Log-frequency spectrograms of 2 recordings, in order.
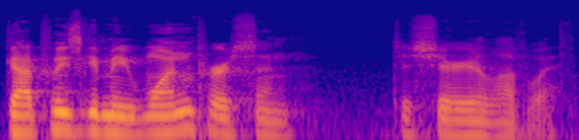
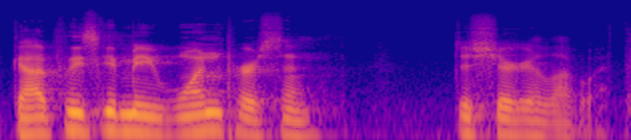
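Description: First: Each word placed slowly, stress on please; slow deliberate prayer. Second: Each word placed slowly, stress on give; slow deliberate prayer. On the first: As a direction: speak it like a dictation, please lifted. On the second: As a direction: repeat it calmly, give lifted. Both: Shown as a demonstration. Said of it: "I'll say it one more time".

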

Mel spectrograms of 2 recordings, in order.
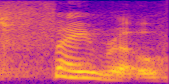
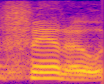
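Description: First: Pharaoh said slowly as FAY-roh with a long ay; Texan pronunciation. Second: Pharaoh said as FEH-roh with a short e and a tapped r; correct pronunciation. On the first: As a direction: Pharaoh drawn out as FAY-roh, Texas style. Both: Retold or imitated. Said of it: "I'm like".

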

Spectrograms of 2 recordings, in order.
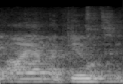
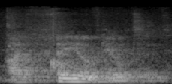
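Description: First: Said in the usual way. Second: "I feel guilty" with "feel" weighted; right phrasing. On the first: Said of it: "You never say". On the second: Shown as a demonstration. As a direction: stress on feel. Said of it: "What do you say?".

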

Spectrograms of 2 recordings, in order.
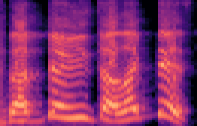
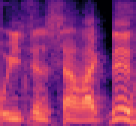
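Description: First: High, slowed-down silly boss voice; made-up caricature, pitched high and slow; Jim Herd. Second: Said in the usual way. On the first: Shown as a demonstration. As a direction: put on a goofy high voice, drawn out. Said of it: "That's my impersonation of Jim Herd". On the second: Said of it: "I don't even know what Jim Herd sounds like".

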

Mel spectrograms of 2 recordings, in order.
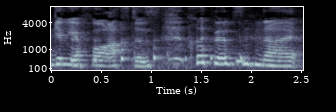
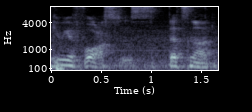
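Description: First: Put-on Boston accent again, laughing. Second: Put-on Boston accent, not Australian; failed Aussie, pure Boston. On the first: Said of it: "not an Australian accent". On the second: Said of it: "definitely a Boston accent".

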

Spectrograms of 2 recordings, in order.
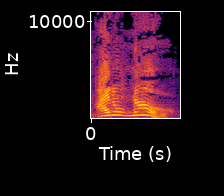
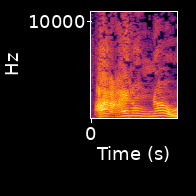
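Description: First: High, exaggerated shrug of a voice; playful high I-don't-know; mock bewildered. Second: Said in the usual way. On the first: Real, not acted. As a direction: toss it up high like a helpless shrug. Repeats the phrase, pitched up.

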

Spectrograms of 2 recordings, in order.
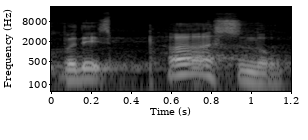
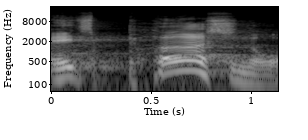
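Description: First: Said in the usual way. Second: "personal" said loud and punched; stress on personal. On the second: Shown as a demonstration. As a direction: hit the word "personal" hard.

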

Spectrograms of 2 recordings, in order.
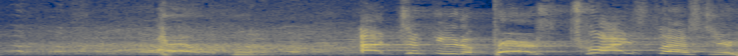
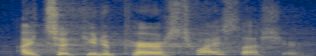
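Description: First: Much higher, slow, laughing mock yell. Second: Said in the usual way. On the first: Imitating the husband yelling back at his wife, slow and laughing. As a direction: shout it slowly, cracking up. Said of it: "he yells". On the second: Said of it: "That's his response to".

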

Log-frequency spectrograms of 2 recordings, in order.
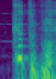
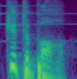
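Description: First: Much higher, louder excited call to a dog; dog-game call. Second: Said in the usual way. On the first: Pretend. Owner urging the dog to fetch, high excited call. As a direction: hype the dog up like fetch time.

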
